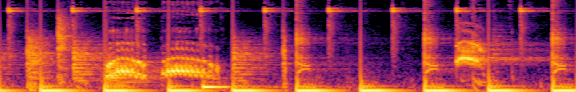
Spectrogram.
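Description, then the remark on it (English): A person squawks and warbles in a bird-like imitation recorded into a song, a few rising-and-falling calls layered over a steady, loud thumping beat that pulses about twice a second. “I'm a bird in the song now.”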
